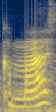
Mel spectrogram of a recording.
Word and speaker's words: kemas: Kemas juga menggunakan e pepet. Jadi, dibacanya adalah kemas.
